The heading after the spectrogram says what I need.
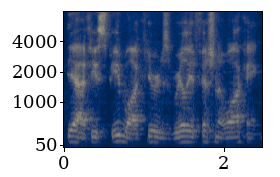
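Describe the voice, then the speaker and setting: A man's voice: mid-range voice, flat delivery, fast, poor audio. Chatty young man. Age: young adult. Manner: chatty, filler-heavy, joking. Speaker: student ambassador. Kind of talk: casual chat.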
